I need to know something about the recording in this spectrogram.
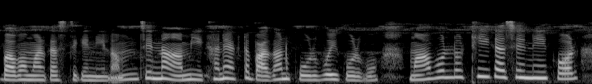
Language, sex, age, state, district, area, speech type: Bengali, female, 30-45, West Bengal, Paschim Medinipur, rural, spontaneous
